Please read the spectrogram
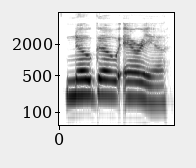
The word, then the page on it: no-go area: American English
